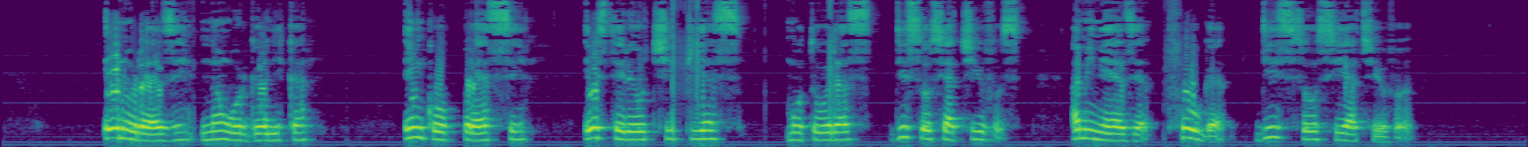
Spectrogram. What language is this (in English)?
Portuguese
